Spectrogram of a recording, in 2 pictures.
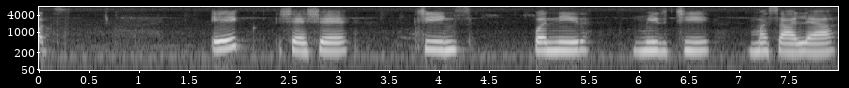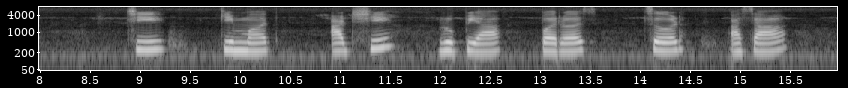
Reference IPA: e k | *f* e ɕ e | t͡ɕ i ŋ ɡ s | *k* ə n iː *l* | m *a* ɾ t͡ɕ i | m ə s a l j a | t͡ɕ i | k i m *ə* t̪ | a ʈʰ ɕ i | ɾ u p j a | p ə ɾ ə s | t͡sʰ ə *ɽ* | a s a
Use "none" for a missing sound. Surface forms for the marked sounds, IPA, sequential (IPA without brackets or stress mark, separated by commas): ɕ, p, ɾ, i, ə, ɽ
